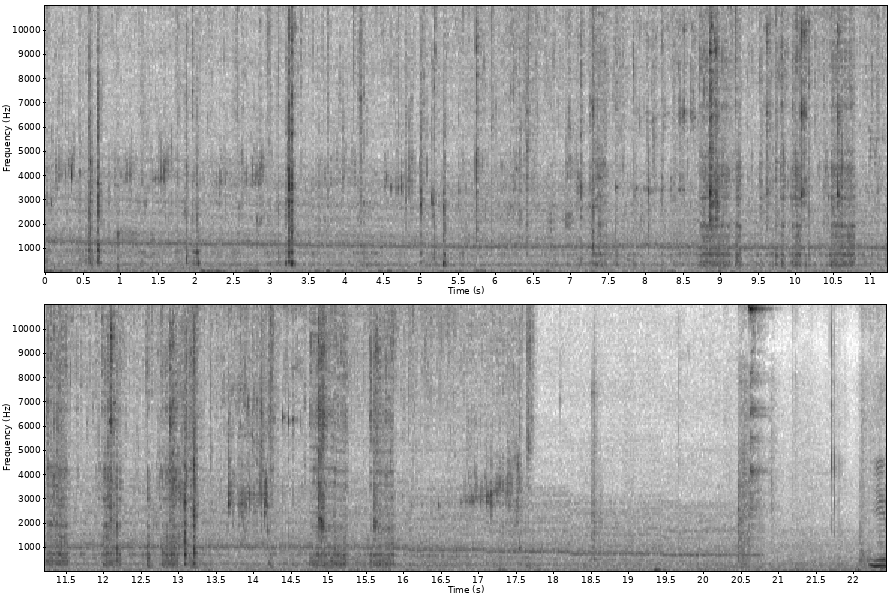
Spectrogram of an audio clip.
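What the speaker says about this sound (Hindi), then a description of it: "अब हम बर्तनों को पानी से धोएंगे" Tap water runs steadily into a kitchen sink while dishes are washed, a soft continuous rush broken by scattered clinks and splashes, with no talking.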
